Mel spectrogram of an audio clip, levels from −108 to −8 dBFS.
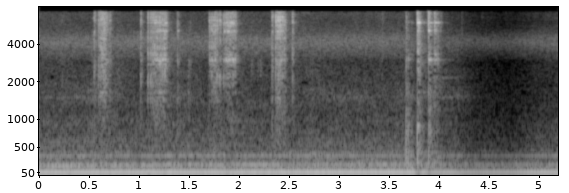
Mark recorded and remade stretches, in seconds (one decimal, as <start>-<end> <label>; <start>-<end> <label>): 0.0-5.2 recorded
